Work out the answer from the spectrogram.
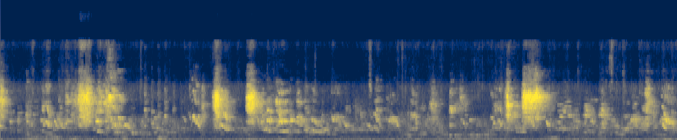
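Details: Chick peeps arrive in scattered bursts of sharp, high chirps, with quieter gaps between the louder clusters.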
